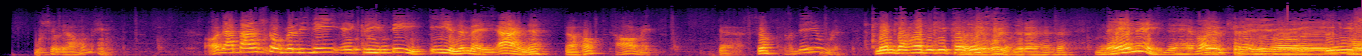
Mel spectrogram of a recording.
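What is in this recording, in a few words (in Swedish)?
Värö Halland, Svenska sagor dialekter; Folkminnen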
